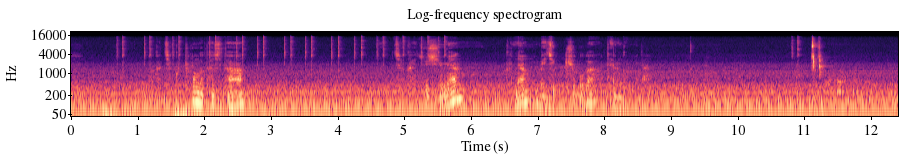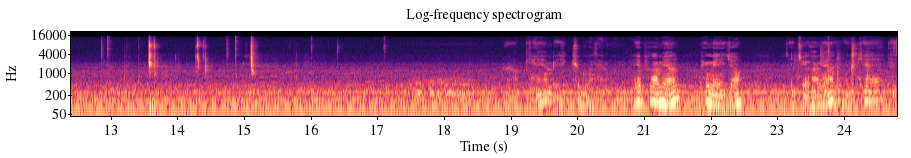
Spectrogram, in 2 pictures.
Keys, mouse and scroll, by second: 0.5 click, 0.9 click, 1.4 click, 1.9 click, 2.3 click, 2.6 click, 3.0 click, 3.4 click, 3.7 click, 4.1 click, 4.4 click, 4.7 click, 5.1 click, 5.4 click, 6.2 scroll up 2, 6.5 scroll down 2, 7.0-9.4 middle drag, 9.4-10.7 scroll down 4, 10.7 click, 11.0 g, 13.5 KP_7, 14.2 g, 15.8-16.5 middle drag, 16.5-17.0 scroll up 2, 17.0-24.8 middle drag.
